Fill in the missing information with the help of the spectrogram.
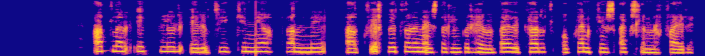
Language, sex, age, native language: Icelandic, female, 60-69, Icelandic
